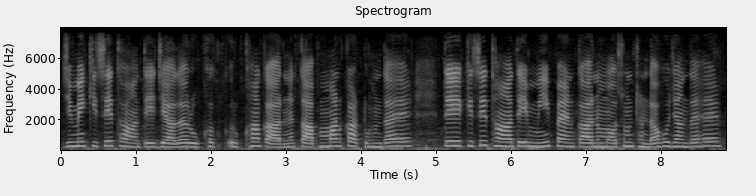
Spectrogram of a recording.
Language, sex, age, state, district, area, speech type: Punjabi, female, 18-30, Punjab, Mansa, rural, spontaneous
